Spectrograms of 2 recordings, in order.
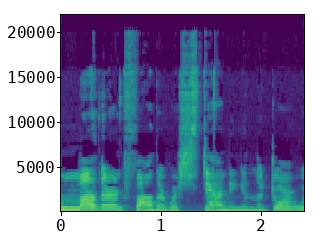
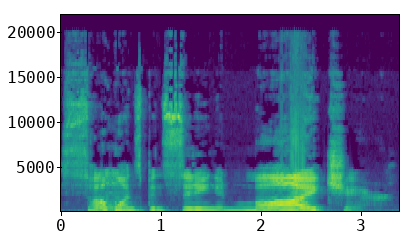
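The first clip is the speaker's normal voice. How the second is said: low, loud, slow papa bear growl; deep booming father bear; Papa Bear grumbling; 6 semitones lower, 12 dB louder, slower than usual. A narrator's reading. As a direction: grumble it like a big gruff bear. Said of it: "grumbled Papa Bear".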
